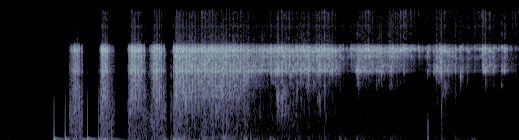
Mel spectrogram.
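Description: A rattlesnake gives a few quick, separate shakes, then breaks into a steady, high, dry buzzing rattle that carries on for several seconds.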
